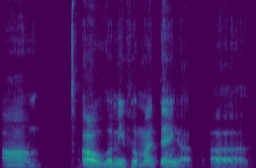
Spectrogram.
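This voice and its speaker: Bright, excitable man hosting a live stream. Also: lowish voice, moderate pace, no room sound, studio quality. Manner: excitable, voice jumps up when greeting people; relaxed slang-heavy talk with many fillers. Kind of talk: casual live-stream chat greeting viewers.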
